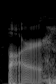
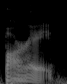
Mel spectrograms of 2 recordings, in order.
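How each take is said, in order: First: "barre" said as one syllable, like bar; "barre" rhyming with car; correct pronunciation. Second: "barre" said as two syllables, bar-ay; "barre" mispronounced as bar-ray; mistaken pronunciation. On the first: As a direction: say "barre" with a silent final e. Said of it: "but it's pronounced barre". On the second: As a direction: sound the final e of "barre" as ay. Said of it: "not barre". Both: Shown as a demonstration.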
